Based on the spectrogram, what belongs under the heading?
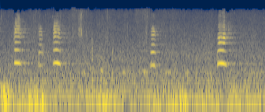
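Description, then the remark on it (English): Whooper swans calling from floodwater covering former fields, where only the tops of fences and gates show: several loud, bugling honks come in short bursts, some doubled, each bright and brassy with a rich harmonic ring, over a steady low rumble with no talking. “But the only livestock to be seen here now are all of these hooper swans in the middle of what were once fields.”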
